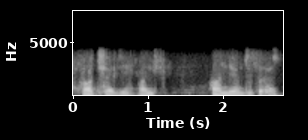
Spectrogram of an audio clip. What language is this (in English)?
Punjabi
